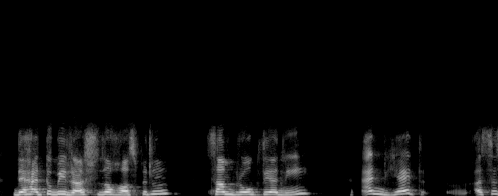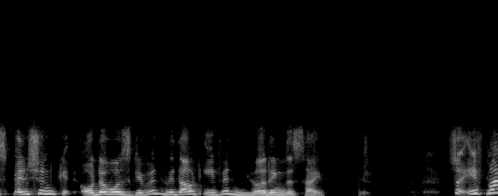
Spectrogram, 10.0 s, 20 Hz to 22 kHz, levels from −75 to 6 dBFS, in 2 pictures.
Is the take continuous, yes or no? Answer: no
